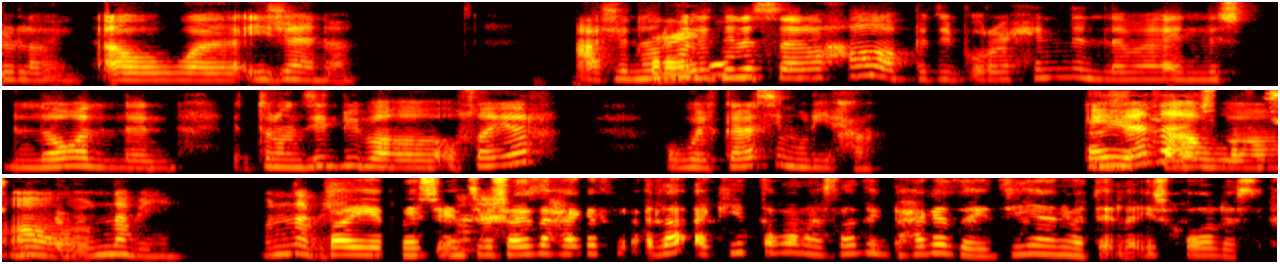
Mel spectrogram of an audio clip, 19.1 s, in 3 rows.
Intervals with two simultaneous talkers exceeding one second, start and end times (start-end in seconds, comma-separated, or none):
11.8-13.2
